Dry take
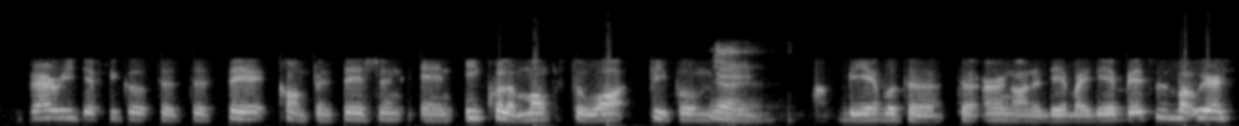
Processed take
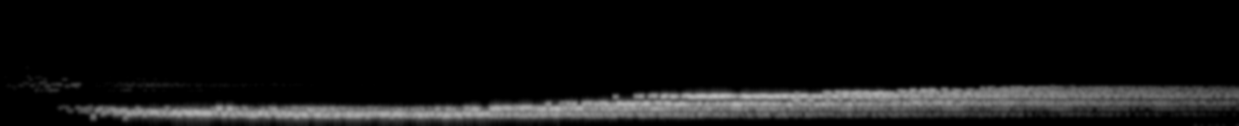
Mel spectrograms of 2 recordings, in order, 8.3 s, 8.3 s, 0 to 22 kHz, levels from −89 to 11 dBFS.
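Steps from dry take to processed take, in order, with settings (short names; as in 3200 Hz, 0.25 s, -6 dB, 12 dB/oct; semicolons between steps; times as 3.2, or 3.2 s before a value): Paulstretch 19×, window 0.05 s, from 3.8; loudest bins only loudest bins 2; dispersion highs, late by 65 ms, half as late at 2800 Hz; on a send: diffused feedback echo 0.578 s, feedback 44%, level -8 dB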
